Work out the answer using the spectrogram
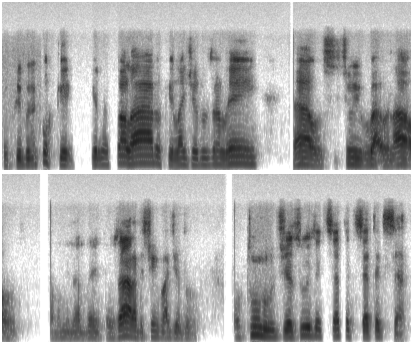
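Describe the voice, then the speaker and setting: A man's voice: mid-range voice, steady tone, normal speed, darkish tone, no room sound, highs cut off. A man with a Brazilian Portuguese accent leading a religious study group, commenting casually and rambling a little between thoughts. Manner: conversational, rambling with fillers.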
